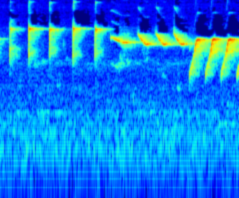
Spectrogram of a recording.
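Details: Canary singing for bird training: five sharp separate chips, a thin steady whistle, three descending slurred notes, then three quick upward-sweeping whistles, clean with no background.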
